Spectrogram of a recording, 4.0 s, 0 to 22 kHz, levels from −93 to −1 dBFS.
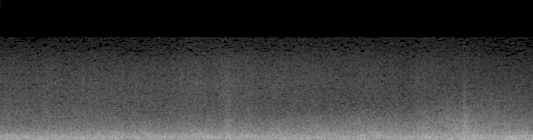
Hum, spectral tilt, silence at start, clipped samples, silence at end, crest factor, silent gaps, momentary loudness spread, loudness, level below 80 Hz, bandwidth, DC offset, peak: none; -4.5 dB/octave; 0 s; under 0.1%; 0 s; 14 dB; none; 2 LU; -33 LUFS; -54 dBFS; 16.5 kHz; under 0.1%; -20 dBFS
